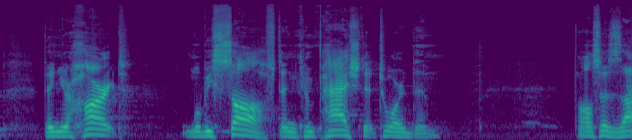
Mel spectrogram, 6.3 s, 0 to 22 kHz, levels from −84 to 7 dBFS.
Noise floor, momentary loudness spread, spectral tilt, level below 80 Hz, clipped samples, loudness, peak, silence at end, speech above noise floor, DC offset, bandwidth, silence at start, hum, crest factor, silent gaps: -66 dBFS; 16 LU; -4 dB/octave; -72 dBFS; under 0.1%; -30 LUFS; -10 dBFS; 0 s; 36 dB; under 0.1%; 20 kHz; 0.45 s; 60 Hz at -60 dBFS; 22 dB; none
